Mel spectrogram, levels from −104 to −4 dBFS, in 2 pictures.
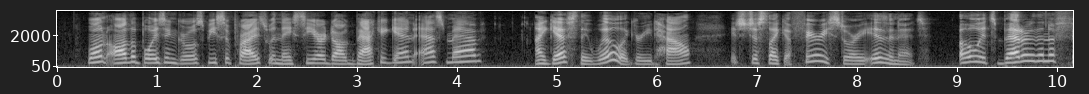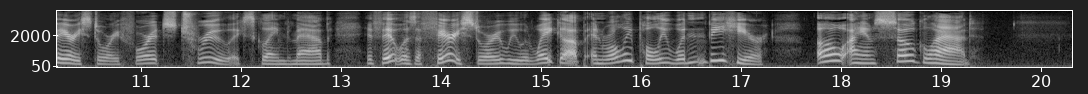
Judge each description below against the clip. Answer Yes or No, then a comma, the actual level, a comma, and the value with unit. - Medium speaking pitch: No, high, 215 Hz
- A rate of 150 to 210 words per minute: Yes, average, 190 wpm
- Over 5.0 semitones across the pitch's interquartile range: Yes, wide, 5.5 semitones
